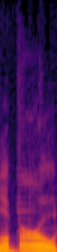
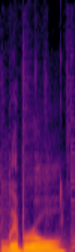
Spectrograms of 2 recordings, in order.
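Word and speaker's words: Liberl: saving liberal oh yeah apparently it's a little burl not liberal i said it wrong throughout the entire first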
